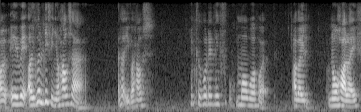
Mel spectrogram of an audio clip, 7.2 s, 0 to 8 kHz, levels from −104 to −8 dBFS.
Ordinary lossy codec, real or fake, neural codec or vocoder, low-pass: none; real; none; 7.2 kHz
